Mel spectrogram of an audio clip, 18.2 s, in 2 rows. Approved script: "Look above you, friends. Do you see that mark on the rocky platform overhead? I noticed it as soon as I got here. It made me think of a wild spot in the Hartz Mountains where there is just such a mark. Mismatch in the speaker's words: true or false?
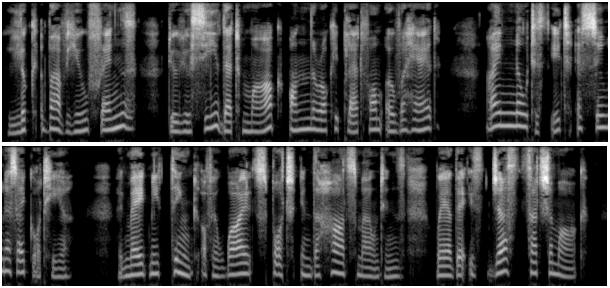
false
